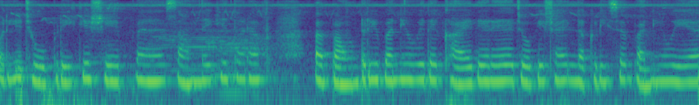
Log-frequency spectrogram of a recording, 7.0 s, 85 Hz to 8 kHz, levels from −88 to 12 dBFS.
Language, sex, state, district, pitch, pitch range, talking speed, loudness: Hindi, female, Uttar Pradesh, Hamirpur, 240 Hz, 235-255 Hz, 205 wpm, -18 LUFS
